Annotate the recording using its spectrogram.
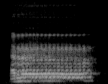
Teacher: हमारी जीभ कहीं टकराती तो नहीं है, लेकिन ऐसा लगता है जैसे जीभ कंपन कर रही है। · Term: प्रकंपित वर्ण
